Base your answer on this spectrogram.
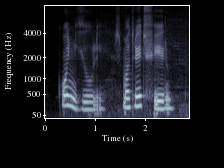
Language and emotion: Russian, sad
